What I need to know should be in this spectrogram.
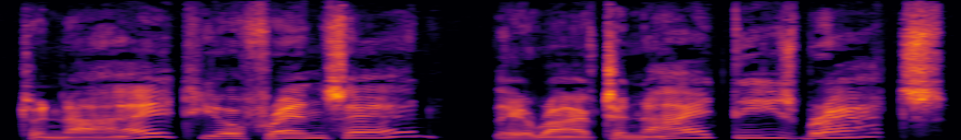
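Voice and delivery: put-on high, slow, sly old man's voice; a wry old drifter, amused; old gunman Jonas. A narrator's reading. Jonas asking Reynolds about the brats, sly and high.

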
